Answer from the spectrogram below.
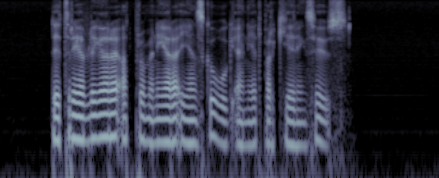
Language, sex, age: Swedish, male, 30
